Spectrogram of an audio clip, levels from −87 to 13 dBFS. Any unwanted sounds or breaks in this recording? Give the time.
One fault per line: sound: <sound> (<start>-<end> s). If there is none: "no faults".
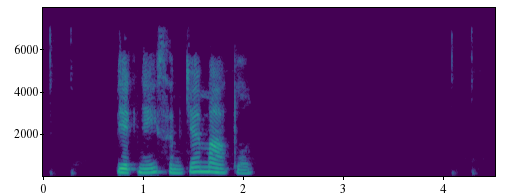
no faults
